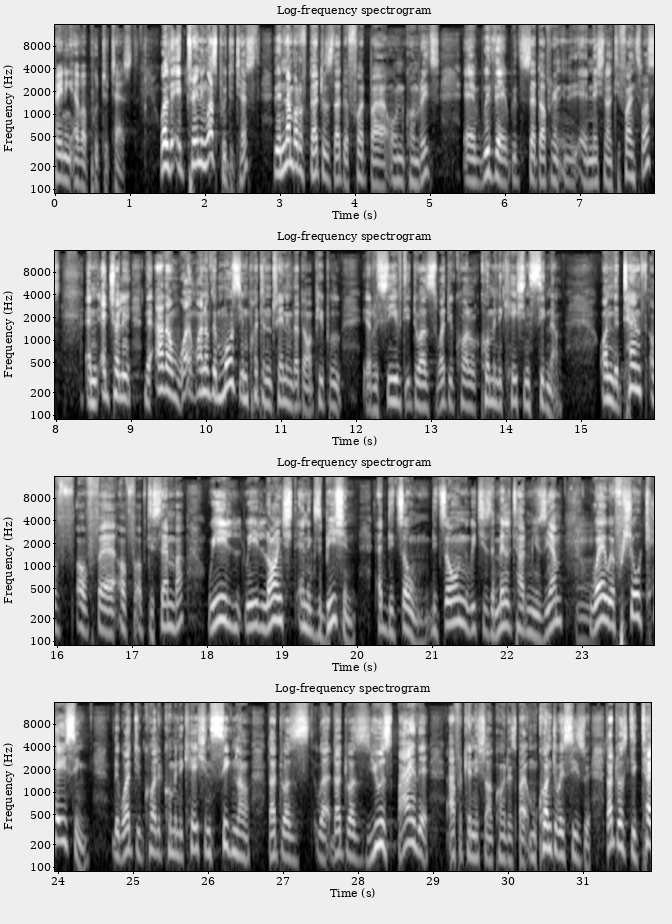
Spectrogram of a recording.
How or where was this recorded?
busy venue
